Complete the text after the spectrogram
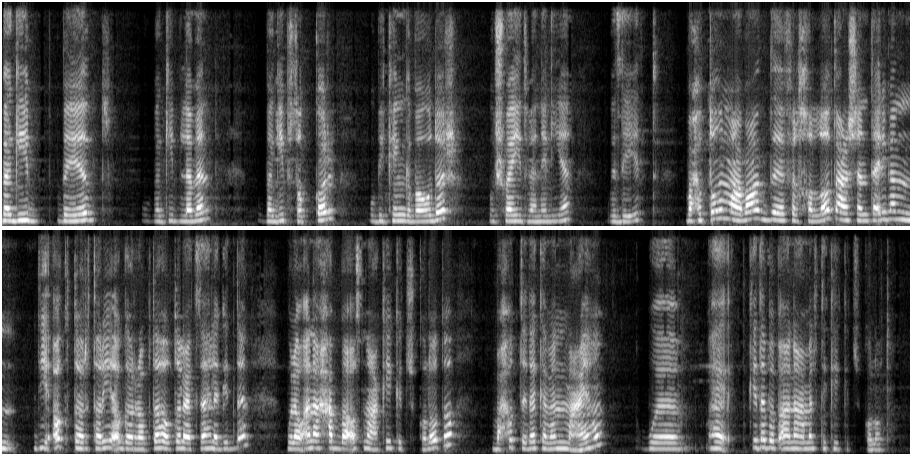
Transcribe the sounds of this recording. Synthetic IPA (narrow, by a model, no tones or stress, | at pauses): bæɡiːb̚ | beːd̪ˤ | webæɡiːblæbæn | webæɡiːbsokːɑɾˤ | webejkeŋɡbæwd̪eɾˤ | weʃowæjːet̪væneljæ | wezeːt̪ | bɑħot̪ˤːoːhomːaʕbɑʕd̪ˤfilxɑlːɑːt̪ˤʕalæʃæːnt̪æʔɾiːbæn | d̪iːʔɑkt̪ɑɾˤt̪ˤɑɾiːʔɑɡɑrˤːɑbt̪æhæwet̪ˤelʕet̪sæhlæɡed̪ːæn | welæwʔænæʔaħabːʔɑ̰sˤnɑʕkeːket̪ʃo̥kɑlɑːt̪ˤɑ | bɑħot̪ˤːd̪ækæmæːnmaʕaːɦom | we | hæked̪æbebʔæʔænæʕamælt̪keːket̪ʃo̥kɑlɑːt̪ˤɑ̥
